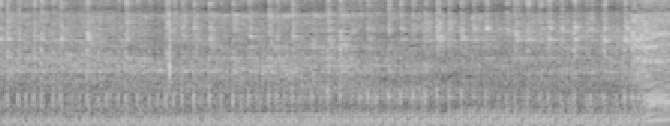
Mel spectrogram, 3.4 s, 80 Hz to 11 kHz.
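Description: A Holzfforma G372 XP chainsaw fitted with a Walbro HD12 carburetor runs loud and close at high, steady revs, a continuous buzzing roar that drops off sharply at the very end.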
